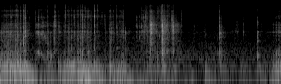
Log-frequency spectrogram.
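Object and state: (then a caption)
Bar soap being carved. A utility knife blade carves a solid cream soap bar, making scraping cuts along its edge. Dense, bright crumbling and scraping fills the first two and a half seconds, with two sharp crisp snaps near the end of that stretch. Then sparse, quiet ticks and flakes follow.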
